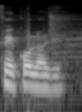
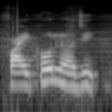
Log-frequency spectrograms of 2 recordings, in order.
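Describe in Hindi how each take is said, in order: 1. पहला अक्षर 'fay' जैसा सुनाई देता है। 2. पहला अक्षर 'fie' जैसा सुनाई देता है। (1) "मैं मजाक में बोल रही हूँ" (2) "फाइकोलॉजी ही बोला जाता है"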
